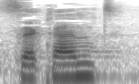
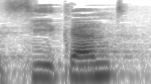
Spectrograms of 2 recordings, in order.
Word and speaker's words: secant: at secant and tangent some may pronounce it second my ancient mathematics teacher said secant and I'm using that word also so secant if a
